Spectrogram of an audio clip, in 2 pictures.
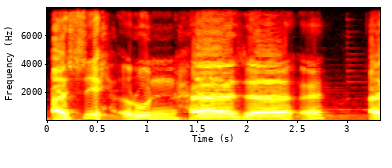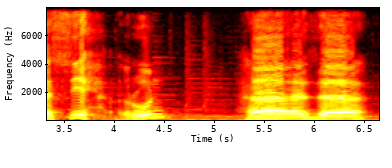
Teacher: Asihrun kalimah pertama, haza kalimah kedua. Jadi bacaan dia jelas, dia tak ada dengung, dan dia tak ada idgham. Dia ni dikatakan izhar, yang mana menyatakan sesuatu tu dengan jelas, dengan nyata dan terang.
